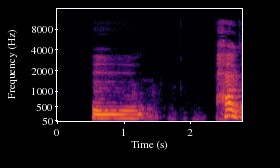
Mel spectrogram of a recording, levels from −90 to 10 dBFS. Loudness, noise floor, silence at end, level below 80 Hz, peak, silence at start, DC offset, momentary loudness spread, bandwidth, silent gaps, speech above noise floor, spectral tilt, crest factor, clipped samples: -23 LUFS; -59 dBFS; 0 s; -66 dBFS; -6 dBFS; 0.5 s; under 0.1%; 13 LU; 11 kHz; none; 38 dB; -7 dB/octave; 18 dB; under 0.1%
